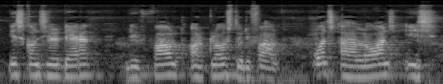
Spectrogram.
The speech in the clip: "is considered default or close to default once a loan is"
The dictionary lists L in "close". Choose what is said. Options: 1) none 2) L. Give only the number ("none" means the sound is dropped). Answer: 2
